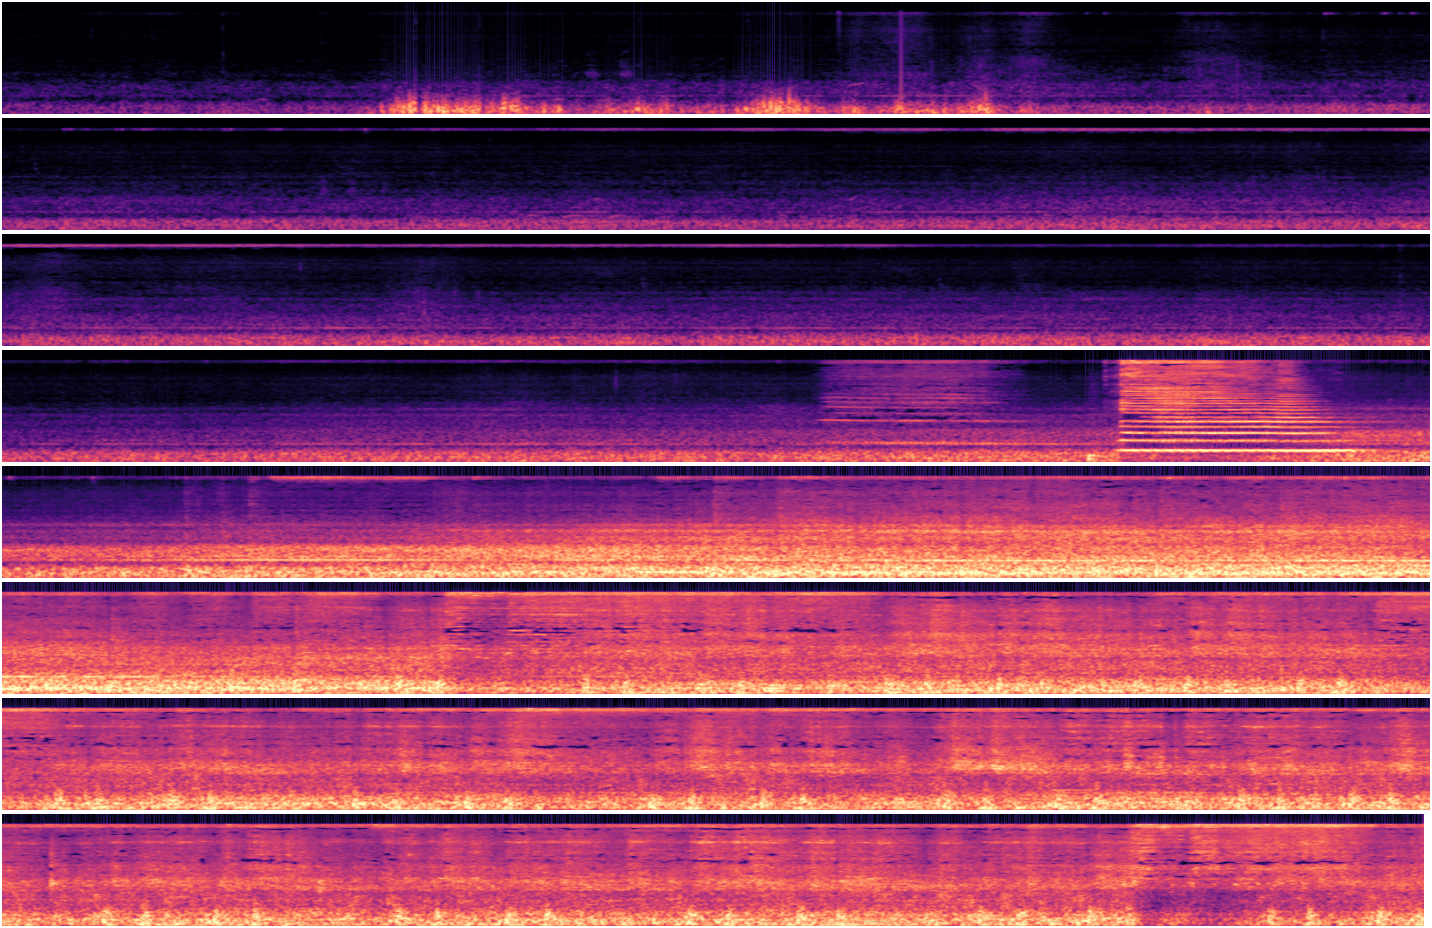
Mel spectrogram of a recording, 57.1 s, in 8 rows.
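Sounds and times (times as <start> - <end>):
train horn blast: 25.5 - 28.5
train wheels on rails clattering: 29.0 - 57.0.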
